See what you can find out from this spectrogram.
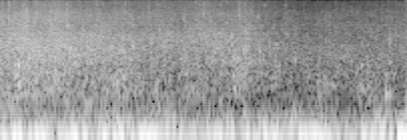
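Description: A small boat grinds and bumps up onto the shore of a little spit of land on the coastal plain of a refuge as waves wash around it, with steady rumbling and splashing noise throughout and wind buffeting the microphone.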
